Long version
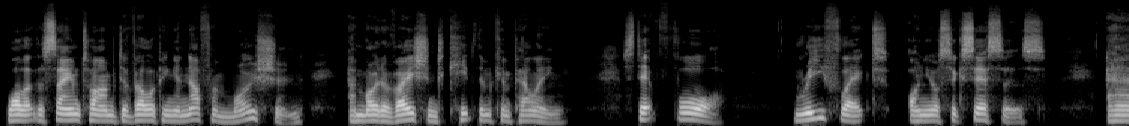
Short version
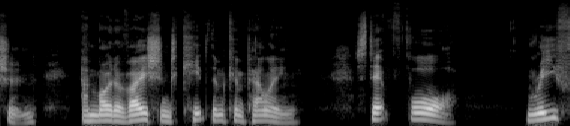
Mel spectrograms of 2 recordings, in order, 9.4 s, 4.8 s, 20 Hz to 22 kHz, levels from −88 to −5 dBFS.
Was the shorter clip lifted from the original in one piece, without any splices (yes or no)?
yes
